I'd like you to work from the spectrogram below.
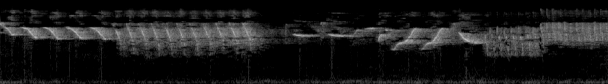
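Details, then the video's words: Local Indonesian canary song: a long fast rattling trill, a brief pause, then rising whistled sweeps and a sustained high buzzy trill, clear and loud. "Suara kicau KENARI yang MERDU"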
